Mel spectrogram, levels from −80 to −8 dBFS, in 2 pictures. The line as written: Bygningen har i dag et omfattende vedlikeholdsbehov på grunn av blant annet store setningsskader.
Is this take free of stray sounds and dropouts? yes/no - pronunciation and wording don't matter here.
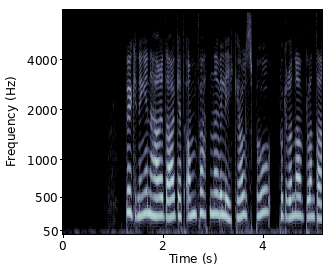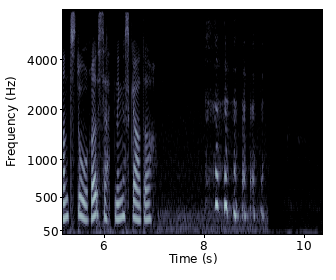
no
